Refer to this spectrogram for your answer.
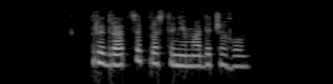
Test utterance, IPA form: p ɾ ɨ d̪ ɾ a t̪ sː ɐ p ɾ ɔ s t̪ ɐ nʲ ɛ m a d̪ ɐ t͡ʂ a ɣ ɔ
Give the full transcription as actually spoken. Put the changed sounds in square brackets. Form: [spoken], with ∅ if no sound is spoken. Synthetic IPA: p ɾ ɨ d̪ ɾ a t̪ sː ɐ p ɾ ɔ s t̪ ɐ nʲ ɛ m a d̪ ɐ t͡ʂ a ɣ ɔ

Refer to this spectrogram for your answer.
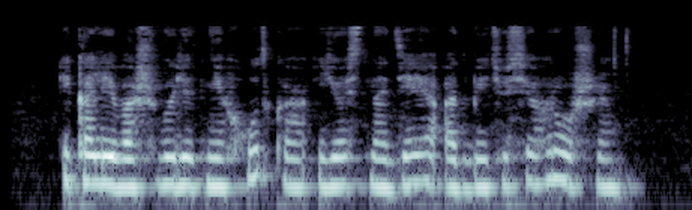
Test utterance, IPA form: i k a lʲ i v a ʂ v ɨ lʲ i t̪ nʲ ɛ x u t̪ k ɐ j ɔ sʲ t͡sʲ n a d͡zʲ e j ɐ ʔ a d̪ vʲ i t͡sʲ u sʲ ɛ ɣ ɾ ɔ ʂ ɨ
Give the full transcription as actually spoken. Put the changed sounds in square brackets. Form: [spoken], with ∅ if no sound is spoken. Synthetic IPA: i k a lʲ i v a ʂ v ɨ lʲ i t̪ nʲ ɛ x u t̪ k ɐ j ɔ sʲ t͡sʲ n a d͡zʲ e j ɐ ʔ a d̪ [bʲ] i t͡sʲ u sʲ ɛ ɣ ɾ ɔ ʂ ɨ

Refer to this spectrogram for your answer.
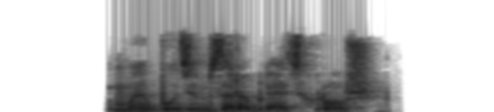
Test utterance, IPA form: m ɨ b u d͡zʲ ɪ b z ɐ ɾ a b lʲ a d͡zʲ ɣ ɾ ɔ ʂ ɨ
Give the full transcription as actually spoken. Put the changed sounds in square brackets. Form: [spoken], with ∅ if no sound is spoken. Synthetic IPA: m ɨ b u d͡zʲ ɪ [m] z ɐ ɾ a b lʲ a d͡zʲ ɣ ɾ ɔ ʂ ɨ

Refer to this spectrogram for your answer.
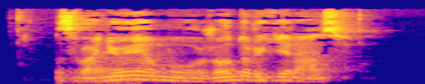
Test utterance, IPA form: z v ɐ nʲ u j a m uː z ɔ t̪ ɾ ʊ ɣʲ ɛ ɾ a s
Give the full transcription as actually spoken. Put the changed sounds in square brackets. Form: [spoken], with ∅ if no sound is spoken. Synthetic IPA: z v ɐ nʲ u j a m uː [ʐ] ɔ [d̪] ɾ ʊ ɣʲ [i] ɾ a s

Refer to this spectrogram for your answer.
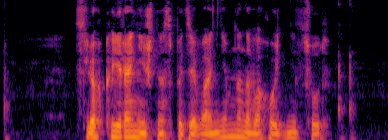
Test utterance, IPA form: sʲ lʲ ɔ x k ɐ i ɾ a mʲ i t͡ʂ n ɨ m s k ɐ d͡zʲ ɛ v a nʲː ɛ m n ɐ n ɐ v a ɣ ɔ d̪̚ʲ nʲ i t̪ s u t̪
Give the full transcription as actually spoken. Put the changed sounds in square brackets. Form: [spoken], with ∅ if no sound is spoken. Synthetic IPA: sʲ lʲ ɔ x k ɐ i ɾ a [nʲ] i t͡ʂ n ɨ m s [p] ɐ d͡zʲ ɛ v a nʲː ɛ m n ɐ n ɐ v a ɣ ɔ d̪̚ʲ nʲ i t̪ s u t̪

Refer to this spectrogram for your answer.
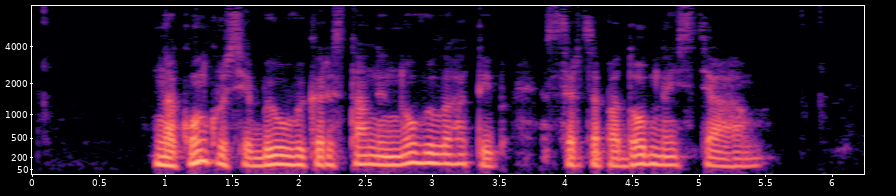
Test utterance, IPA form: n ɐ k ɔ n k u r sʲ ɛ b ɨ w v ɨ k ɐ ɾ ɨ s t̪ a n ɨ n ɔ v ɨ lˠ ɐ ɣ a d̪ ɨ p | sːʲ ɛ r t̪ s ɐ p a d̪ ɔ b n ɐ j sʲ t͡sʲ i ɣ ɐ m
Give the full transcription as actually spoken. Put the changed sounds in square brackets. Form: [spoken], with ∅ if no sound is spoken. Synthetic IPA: n ɐ k ɔ n k u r sʲ ɛ b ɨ w v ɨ k ɐ ɾ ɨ s t̪ a n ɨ n ɔ v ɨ lˠ ɐ ɣ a [t̪] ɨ p | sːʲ ɛ r t̪ s ɐ p a d̪ ɔ b n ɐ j sʲ t͡sʲ [a] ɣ ɐ m

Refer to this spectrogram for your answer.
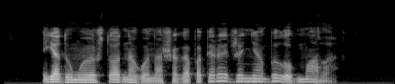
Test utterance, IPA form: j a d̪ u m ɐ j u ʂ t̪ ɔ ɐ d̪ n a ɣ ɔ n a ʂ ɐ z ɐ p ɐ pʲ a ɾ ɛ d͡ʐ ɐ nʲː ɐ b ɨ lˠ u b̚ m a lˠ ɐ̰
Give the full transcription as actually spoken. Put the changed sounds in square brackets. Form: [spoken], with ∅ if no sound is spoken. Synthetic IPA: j a d̪ u m ɐ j u ʂ t̪ ɔ ɐ d̪ n a ɣ ɔ n a ʂ ɐ [ɣ] ɐ p ɐ pʲ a ɾ ɛ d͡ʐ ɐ nʲː ɐ b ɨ lˠ [ɔ] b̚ m a lˠ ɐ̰

